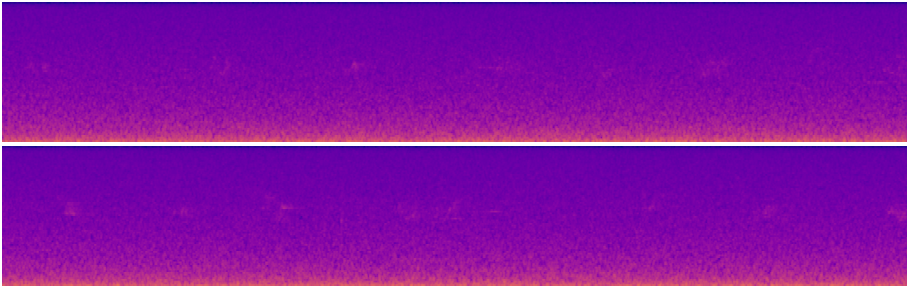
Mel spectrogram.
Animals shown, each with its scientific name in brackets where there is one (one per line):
Red-eyed Vireo (Vireo olivaceus)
